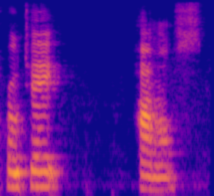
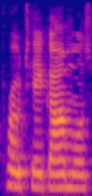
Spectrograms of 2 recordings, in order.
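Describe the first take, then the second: First: The middle consonant is a harsh H sound. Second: The middle consonant is a hard G sound. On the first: The speaker calls it right. "we want" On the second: The speaker calls it wrong. "We don't want that G sound"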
